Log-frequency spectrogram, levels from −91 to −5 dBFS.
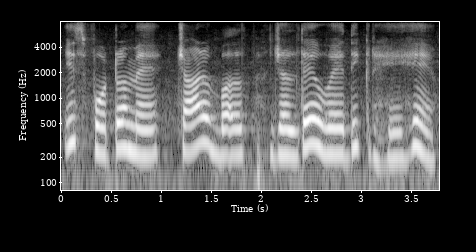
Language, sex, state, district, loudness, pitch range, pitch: Hindi, female, Arunachal Pradesh, Longding, -14 LUFS, 210-260 Hz, 220 Hz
